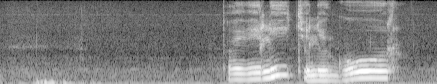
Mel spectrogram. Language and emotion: Russian, sad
